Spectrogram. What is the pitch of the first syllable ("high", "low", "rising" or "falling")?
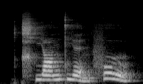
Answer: rising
